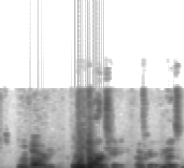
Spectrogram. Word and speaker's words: Rodarte: information it's Le and tell me how you pronounced your last name rard RAR okay and that's r o d a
